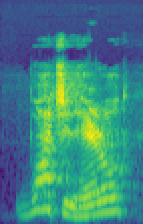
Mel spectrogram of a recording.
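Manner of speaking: put-on a boy shouting at the dog. A narrator's reading. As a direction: snap it out as a warning. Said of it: "Pete shouted".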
